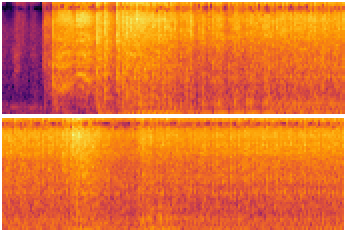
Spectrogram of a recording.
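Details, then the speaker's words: Truck started for the first time, first crank, oil pressure built, running on open header with no exhaust: loud, raw, steady, even rumbling idle; healthy but very loud with open header. "And yeah, that header is very loud. I need to make an exhaust for this thing ASAP."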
